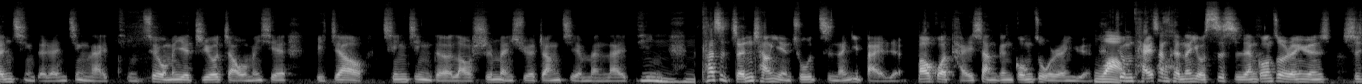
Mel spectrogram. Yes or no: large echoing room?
no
